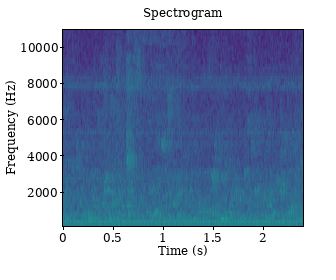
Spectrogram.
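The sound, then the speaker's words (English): Steady, continuous rush of tea pouring into a tank, starting with 9 gallons of tea, a dense splashing hiss with faint bubbling texture that holds even throughout, with no voices. “So we're gonna start out with 9 gallons of tea.”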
